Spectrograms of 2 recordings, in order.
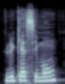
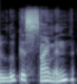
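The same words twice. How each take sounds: First: The name has a non-English pronunciation. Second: The name has an English pronunciation.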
